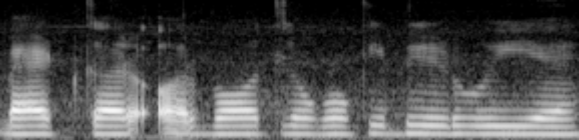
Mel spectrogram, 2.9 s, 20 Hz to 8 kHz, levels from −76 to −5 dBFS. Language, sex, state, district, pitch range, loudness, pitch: Hindi, female, Chhattisgarh, Raipur, 165-170 Hz, -17 LUFS, 165 Hz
